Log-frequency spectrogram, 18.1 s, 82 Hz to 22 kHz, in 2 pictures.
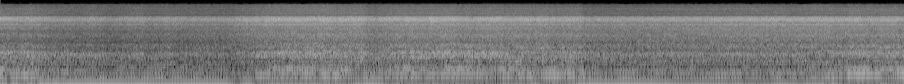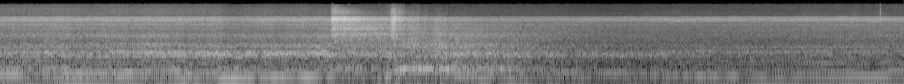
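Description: Ferrari 458 Italia's V8 engine running at low revs as the car creeps along. The engine note rises briefly about twelve seconds in, then drops back and becomes quieter as the car moves away.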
